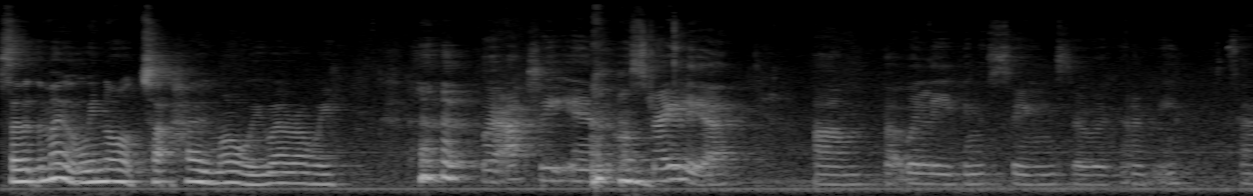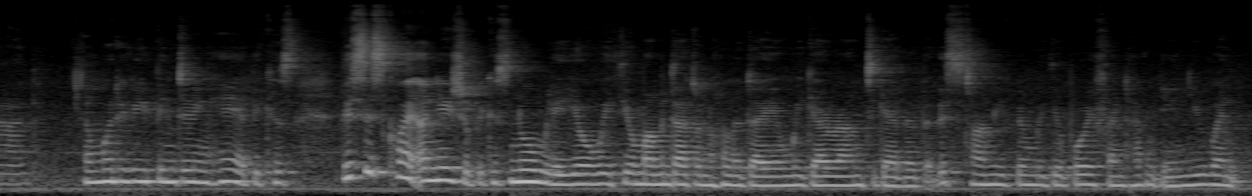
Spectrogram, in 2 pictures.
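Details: Adult woman speaking; normal speech.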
